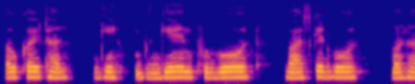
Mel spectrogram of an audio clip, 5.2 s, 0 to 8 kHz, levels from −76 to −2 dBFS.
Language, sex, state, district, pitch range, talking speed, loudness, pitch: Chhattisgarhi, male, Chhattisgarh, Jashpur, 150-160 Hz, 125 wpm, -17 LUFS, 160 Hz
